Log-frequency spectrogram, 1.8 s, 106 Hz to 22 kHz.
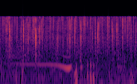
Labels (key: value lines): label: biophony, cascading saw
recorder: SoundTrap 600 or HydroMoth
